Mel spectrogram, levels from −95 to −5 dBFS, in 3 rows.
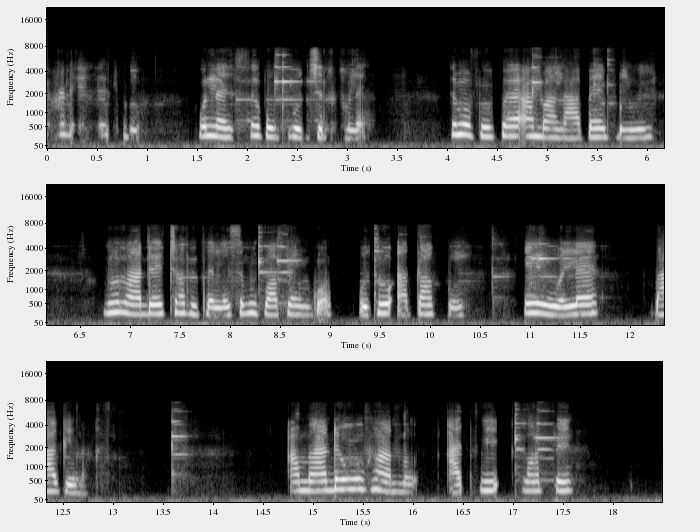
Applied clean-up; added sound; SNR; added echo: neural diffusion model UNIVERSE++.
